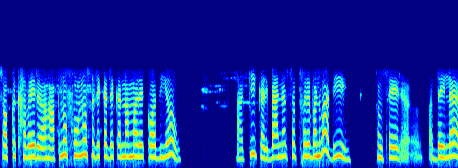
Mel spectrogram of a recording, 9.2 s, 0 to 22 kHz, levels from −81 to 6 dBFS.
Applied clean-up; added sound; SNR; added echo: none; none; none; none.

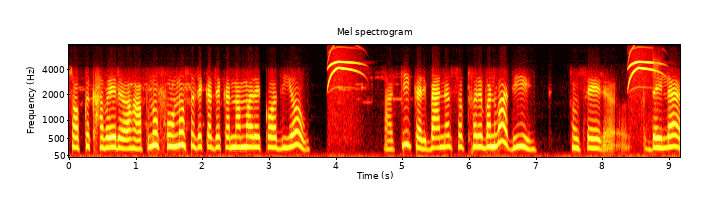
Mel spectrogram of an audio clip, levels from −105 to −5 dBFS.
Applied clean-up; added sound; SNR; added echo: neural diffusion model UNIVERSE++.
